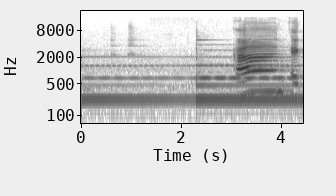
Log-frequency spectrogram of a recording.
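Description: A hand-held Tibetan metal singing bowl rings with a steady hum and several overtones, slowly fading. It is struck again with a padded mallet a little over two seconds in, and the ring swells back up. Near the end a wavering tone bends upward and then holds over the ring.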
